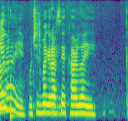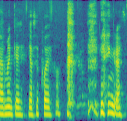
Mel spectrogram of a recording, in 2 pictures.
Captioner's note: speaks Spanish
